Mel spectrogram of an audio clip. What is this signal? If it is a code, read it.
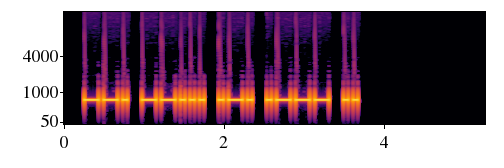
Morse code, heard as a keyed tone, about 20 wpm, 700 Hz. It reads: G7RJI
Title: DXCC-100 Call Signs - 5 Characters - 20wpm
